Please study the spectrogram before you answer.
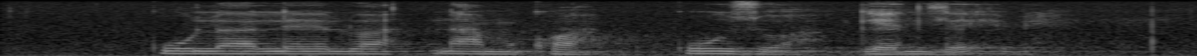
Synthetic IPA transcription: k̬ʼulalɛlwanam̩kʰwak̬uzwaŋɛnd͡ɮʱɛːɓɛ

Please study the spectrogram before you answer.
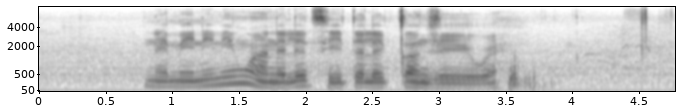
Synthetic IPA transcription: nemininiŋwanɛlet͡sʰitʼɛlɛǀand͡ʒʱiːwɛ

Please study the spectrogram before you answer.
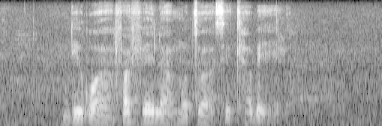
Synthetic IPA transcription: dirwafafɛlamʊt͡sʼwasɪt͡ɬʰabɛːlɔ

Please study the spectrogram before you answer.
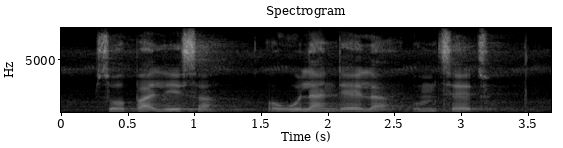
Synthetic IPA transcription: z̥ɔb̥ʱalisa | o̰k̬ulandʱɛlaum̩tʰɛːtʰɔ̥

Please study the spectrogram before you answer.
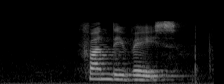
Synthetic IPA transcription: fãndives

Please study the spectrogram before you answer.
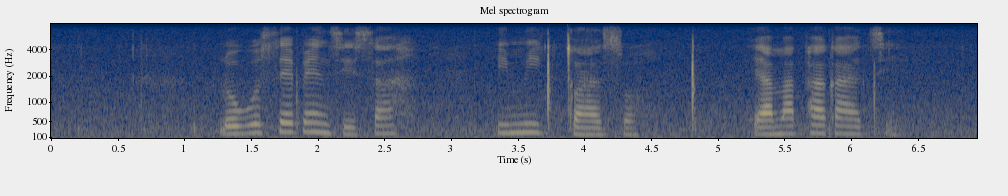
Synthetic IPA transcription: lok̬usɛɓend͡zʱisa | imiɡ͡ǀʱwasɔ | jamapʰak̬aːtʰi

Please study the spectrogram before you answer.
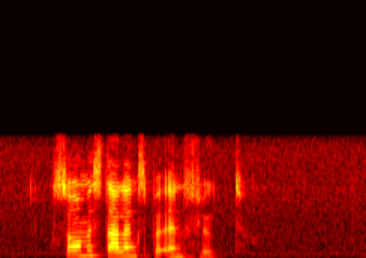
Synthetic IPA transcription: sɑːməstæləŋsbəʔənflut

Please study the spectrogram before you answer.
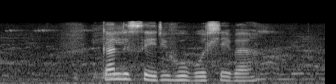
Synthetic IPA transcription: kʼalɪsediɦʊbʊɬɛba

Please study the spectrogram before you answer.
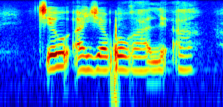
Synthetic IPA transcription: t͡ʃʼeʊʔaʒabʊɣalɪ̰ʔa

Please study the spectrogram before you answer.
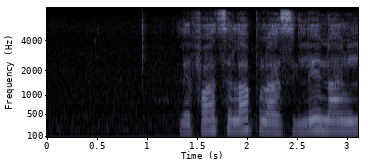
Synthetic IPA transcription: lɪfat͡sʰɪlapʼlasilɪnaŋ̩l

